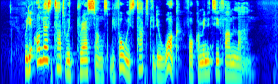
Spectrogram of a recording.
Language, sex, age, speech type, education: Nigerian Pidgin, male, 30-45, spontaneous, tertiary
